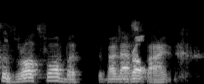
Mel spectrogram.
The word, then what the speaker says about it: Wrocław: He has achieved his master's level in global communication from Rocklow University, correct me if I'm wrong, in yeah, Poland. it's pronounced as Wrocław, but that's Ro- fine. Right. And currently Wrocław.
